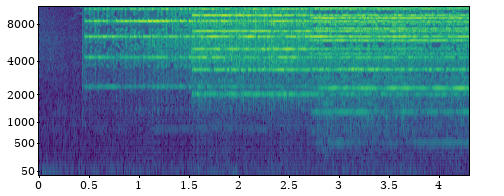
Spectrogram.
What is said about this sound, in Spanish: Son 3 sonidos de despertador. Sí. El tercero es una alarma de turno de colegio.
